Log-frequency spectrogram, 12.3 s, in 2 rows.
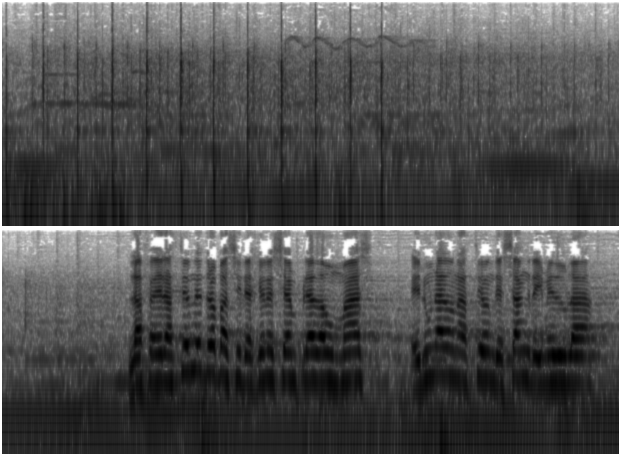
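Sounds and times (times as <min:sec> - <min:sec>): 
audience applause: 0:00.0 - 0:07.2
speech: 0:07.4 - 0:12.2.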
